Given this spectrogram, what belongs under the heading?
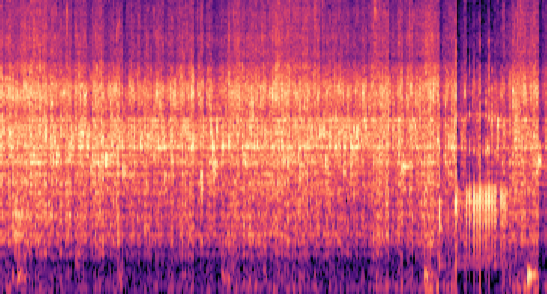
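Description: Coconut pieces and cumin are stirred in a hot pan for a clam meat curry. A loud, continuous sizzle mixes with scraping stirs throughout, with no talking.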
